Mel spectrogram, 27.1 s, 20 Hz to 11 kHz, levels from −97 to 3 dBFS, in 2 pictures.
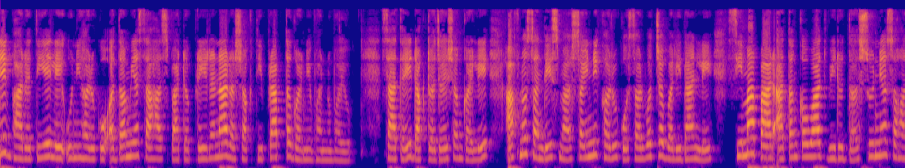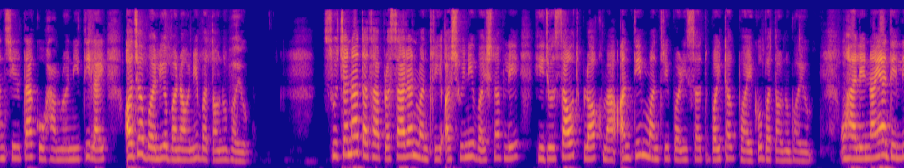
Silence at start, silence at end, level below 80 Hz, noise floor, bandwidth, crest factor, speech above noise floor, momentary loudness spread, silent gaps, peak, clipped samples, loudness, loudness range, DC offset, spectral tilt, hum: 0 s; 0 s; -64 dBFS; -71 dBFS; 9.6 kHz; 20 dB; 44 dB; 15 LU; none; -8 dBFS; under 0.1%; -26 LUFS; 5 LU; under 0.1%; -0.5 dB/octave; none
